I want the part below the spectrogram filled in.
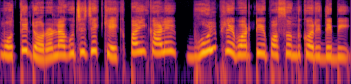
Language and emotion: Odia, fearful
